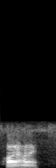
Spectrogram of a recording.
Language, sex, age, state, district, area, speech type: Assamese, male, 60+, Assam, Morigaon, rural, conversation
